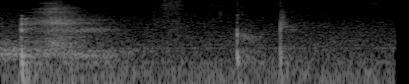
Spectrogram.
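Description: Soft, breathy laughter trailing off: a last "ha" followed by a quiet airy exhale, with two faint short sounds a little past a second in.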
